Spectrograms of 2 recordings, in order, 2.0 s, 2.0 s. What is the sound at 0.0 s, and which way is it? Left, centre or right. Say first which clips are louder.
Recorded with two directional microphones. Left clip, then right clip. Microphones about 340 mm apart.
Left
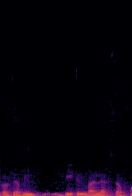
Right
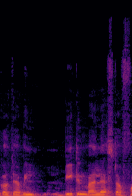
Speech: right 7 dB; centre.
